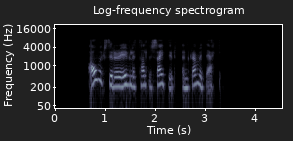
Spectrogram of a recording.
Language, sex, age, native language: Icelandic, female, 20-29, Icelandic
